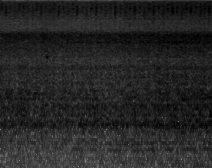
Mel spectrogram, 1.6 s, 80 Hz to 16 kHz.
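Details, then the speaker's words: 2005 Nissan Sentra 1.8 with code P0304, coil-disconnect test at idle: uneven idle with a faint stumble and little change when a coil drops out. Cylinders 1 and 4 seem to contribute weakly, so a relative compression check is planned. "si fallas está contribuyendo un poco pero no tanto este falla más este extraño estos dos están extraños aunque el código es para el 4 el 1 siento que no está contribuyendo bien"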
